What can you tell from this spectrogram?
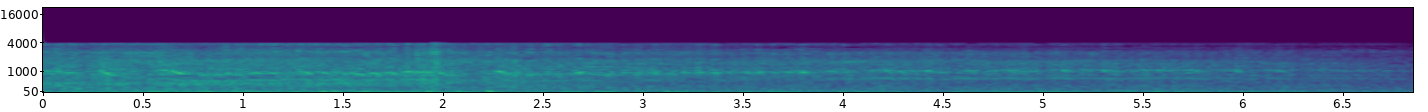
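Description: Axial 27T brushed electric motor and gear train of a modified WLToys K949 RC crawler whining, its pitch rising and falling with the throttle for the first two seconds, then holding steady while fading away.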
